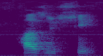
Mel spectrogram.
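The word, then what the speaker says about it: 外し: And we're going to leave on this little extra hiragana here, which means it's showing that this is not pronounced gai, this is not pronounced soto, this is pronounced hazushi, okay?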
